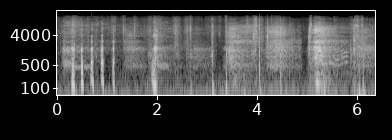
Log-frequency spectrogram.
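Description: A man laughing in a quick run of short bursts, then breathing hard between further laughs: out of breath after crashing his mountain bike.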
